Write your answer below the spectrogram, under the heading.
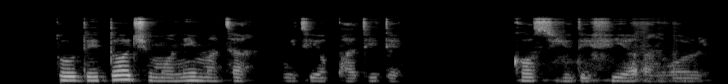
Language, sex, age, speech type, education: Nigerian Pidgin, female, 30-45, spontaneous, tertiary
